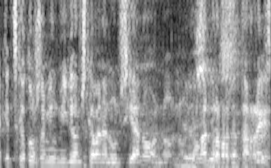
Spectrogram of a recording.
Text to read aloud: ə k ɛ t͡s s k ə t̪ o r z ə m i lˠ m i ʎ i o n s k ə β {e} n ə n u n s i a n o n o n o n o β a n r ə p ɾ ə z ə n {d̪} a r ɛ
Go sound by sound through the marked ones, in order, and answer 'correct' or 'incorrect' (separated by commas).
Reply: incorrect, incorrect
